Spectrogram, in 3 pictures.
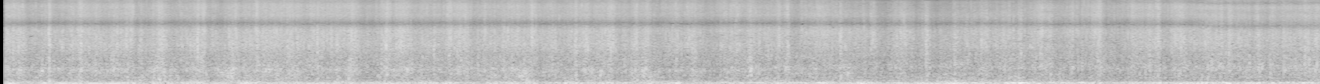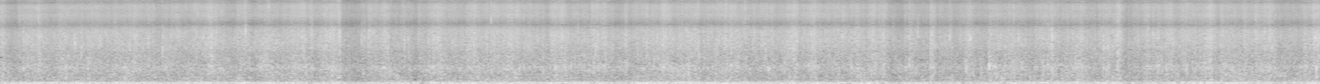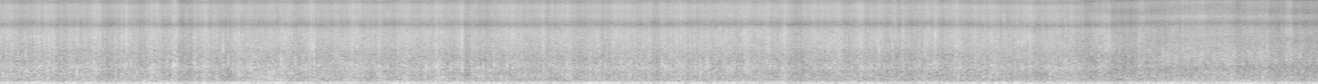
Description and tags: Lancaster Gate - Aggressive water fountain
ambiance, ambience, ambient, atmosphere, background-sound, city, field-recording, general-noise, london, soundscape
